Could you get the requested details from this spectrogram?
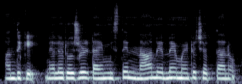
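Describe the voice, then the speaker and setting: A woman's voice: a little high, level tone, quick pace, warm tone, close to an everyday voice. A woman reading the lines of a torn, tearful young wife in an audio story, emotional and defiant. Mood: tense.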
